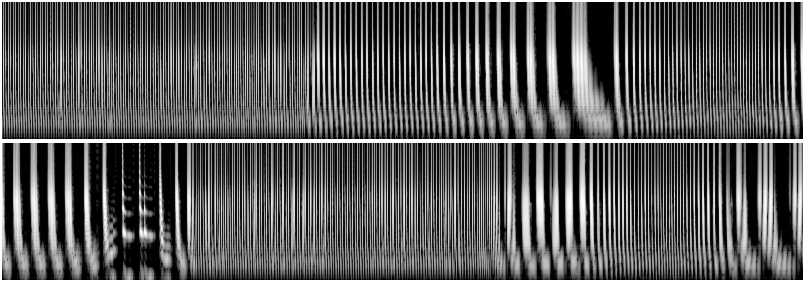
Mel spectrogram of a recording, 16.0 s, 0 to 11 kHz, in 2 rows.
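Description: Electronic audio loop played through the Glitch 2 plugin's Stretcher effect: a dense, buzzing drone with sweeping, phasing patterns and short choppy stutters, about six and nine seconds in and again near the end. The stretch slows as its speed setting is turned down.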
